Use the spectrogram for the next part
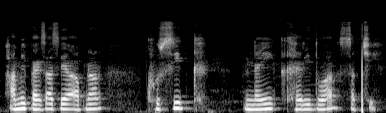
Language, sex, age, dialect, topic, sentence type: Magahi, male, 25-30, Northeastern/Surjapuri, banking, statement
